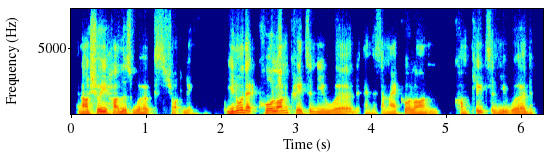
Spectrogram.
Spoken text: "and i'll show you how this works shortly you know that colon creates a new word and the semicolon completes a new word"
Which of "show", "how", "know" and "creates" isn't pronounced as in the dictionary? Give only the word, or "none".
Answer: none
